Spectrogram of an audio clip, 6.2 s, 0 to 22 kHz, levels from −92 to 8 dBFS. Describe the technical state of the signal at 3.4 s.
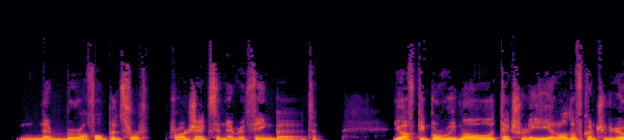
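The sound hangs as a fading buzz, then goes silent, a call audio freeze from 3.19 to 3.43 s, likely jitter-buffer underrun; speech resumes where it stopped, 226 ms late.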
